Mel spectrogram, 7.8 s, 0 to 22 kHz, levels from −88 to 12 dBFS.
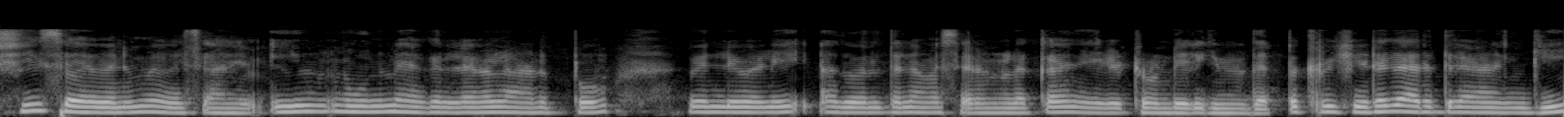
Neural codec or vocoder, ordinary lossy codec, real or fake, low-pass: codec, 16 kHz, 2 kbps, FreqCodec, larger model; none; fake; none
